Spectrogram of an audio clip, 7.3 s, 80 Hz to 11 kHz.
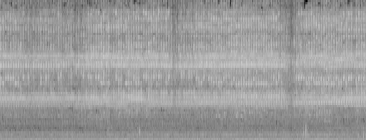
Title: Chirping noise Yaris 2003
